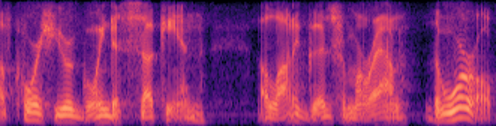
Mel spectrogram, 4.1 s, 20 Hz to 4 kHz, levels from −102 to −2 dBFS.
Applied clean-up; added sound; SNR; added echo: none; none; none; none.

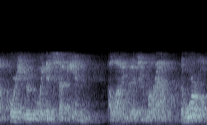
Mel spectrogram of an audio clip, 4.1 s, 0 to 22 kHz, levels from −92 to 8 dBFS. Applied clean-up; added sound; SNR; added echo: none; none; none; reverberation time 0.9 s.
